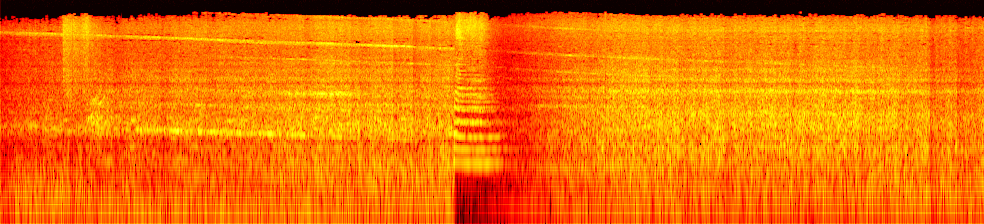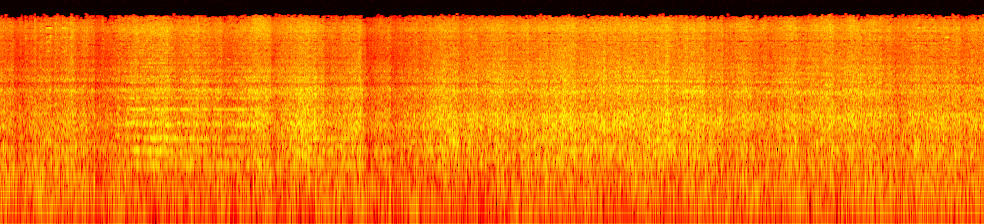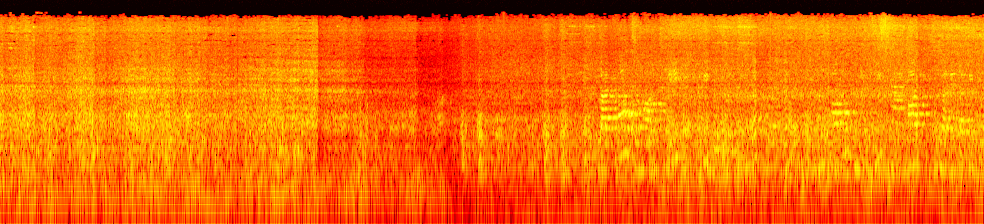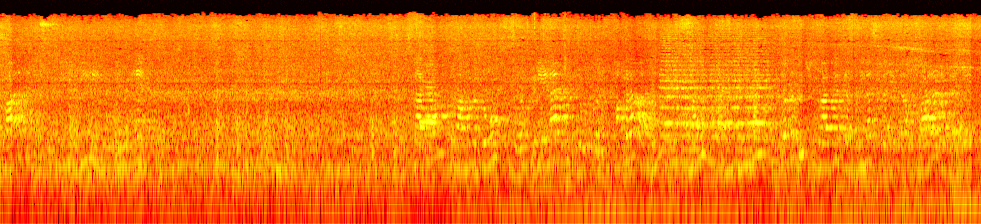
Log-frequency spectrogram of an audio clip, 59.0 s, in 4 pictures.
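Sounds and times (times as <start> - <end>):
train rumbling: 0.0 - 59.0
train horn: 6.8 - 7.8, 16.6 - 20.1, 54.0 - 56.2.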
